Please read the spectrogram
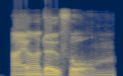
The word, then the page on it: iodoform: British English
